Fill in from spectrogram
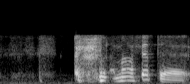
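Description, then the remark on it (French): A single loud sneeze bursts out after a quiet moment, followed straight away by voiced, speech-like sounds from the same person. “j'ai éternué.”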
